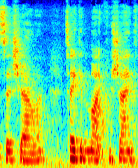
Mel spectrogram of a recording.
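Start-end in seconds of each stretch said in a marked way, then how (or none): none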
